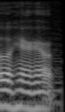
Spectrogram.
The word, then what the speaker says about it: O'Hare: He's at the airport, Chicago O'Hare. Has anyone ever been to Chicago O'Hare Airport? O'Hare, it's spelled O-H-A, comma, O-H-A-R-E.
